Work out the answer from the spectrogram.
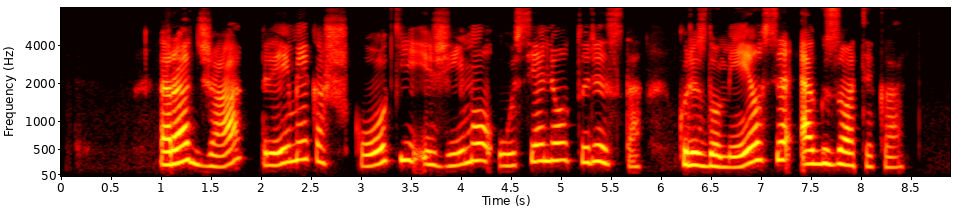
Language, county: Lithuanian, Marijampolė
